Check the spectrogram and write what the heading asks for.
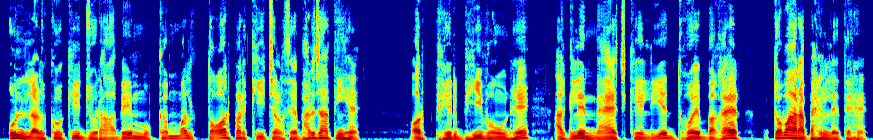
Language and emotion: Urdu, disgusted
